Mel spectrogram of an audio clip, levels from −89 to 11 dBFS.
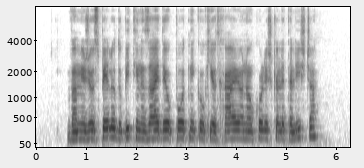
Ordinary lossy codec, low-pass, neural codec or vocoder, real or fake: none; none; none; real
